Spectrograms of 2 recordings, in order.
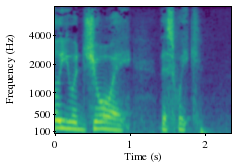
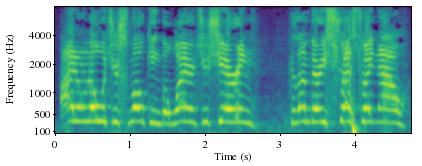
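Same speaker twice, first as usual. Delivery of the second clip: high, loud, frantic joking voice; stressed servant; 10 semitones higher, 8 dB louder than usual. Retold or imitated. Servant mocks Elisha, high, loud and frantic. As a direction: play the freaked-out servant for laughs. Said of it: "imagine the servant looking around going".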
